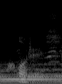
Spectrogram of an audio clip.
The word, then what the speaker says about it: hoarders: Que creo que es Horden. Horden. Horden. – Horden. How you pronounce that? Hoarders. Hoarder.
